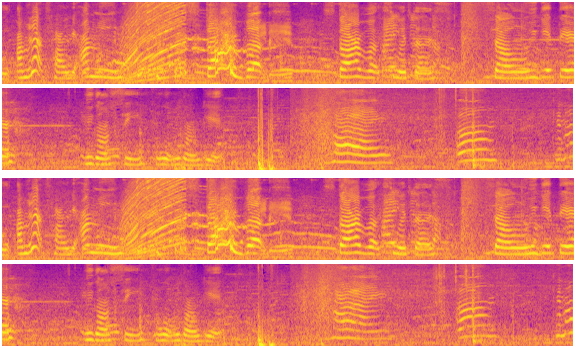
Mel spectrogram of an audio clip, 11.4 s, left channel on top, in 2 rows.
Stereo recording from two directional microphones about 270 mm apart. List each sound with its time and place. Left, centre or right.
0.0 s speech: centre
9.1 s a child's voice: centre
